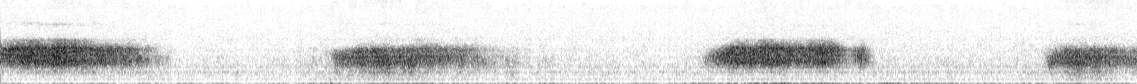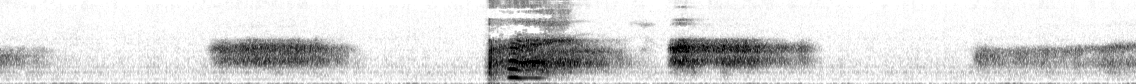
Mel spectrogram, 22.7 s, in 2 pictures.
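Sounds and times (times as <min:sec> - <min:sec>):
sleeping breath: 0:00.0 - 0:01.8, 0:03.2 - 0:05.2, 0:07.0 - 0:08.8, 0:10.4 - 0:12.0, 0:13.4 - 0:15.0, 0:16.2 - 0:19.6, 0:21.0 - 0:22.7.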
